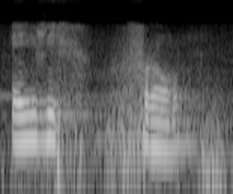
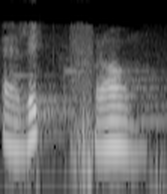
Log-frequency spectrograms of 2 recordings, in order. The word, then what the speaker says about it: Erich Fromm: Kalau bahasa aslinya karena lahir di Jerman. Orang Jerman membacanya irish from. Tapi nanti dia saat sukses hidupnya di Amerika. Orang Amerika membacanya lebih suka pakai Erik. Jadi belakangnya K. Makanya kita membacanya santai aja, gak harus kaku, harus irh. Nanti lidahmu melengker. Biasa aja dibaca Erik from.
